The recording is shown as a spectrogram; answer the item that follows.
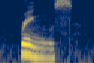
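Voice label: "rings", US English; pronunciations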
